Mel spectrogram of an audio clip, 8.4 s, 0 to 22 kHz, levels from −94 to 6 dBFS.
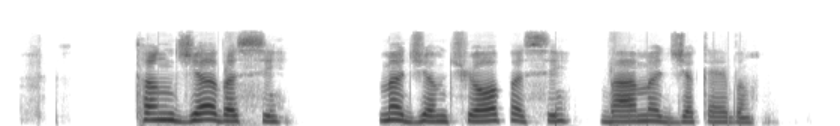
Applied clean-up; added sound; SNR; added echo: neural separator model SepFormer DNS4.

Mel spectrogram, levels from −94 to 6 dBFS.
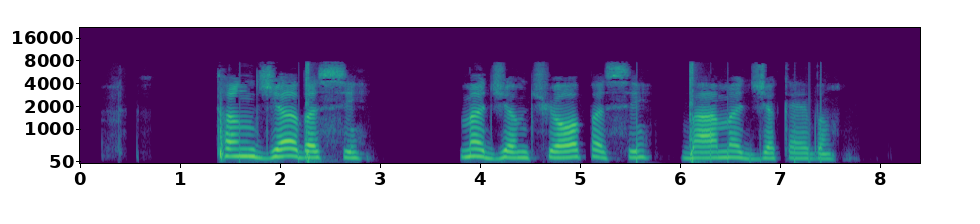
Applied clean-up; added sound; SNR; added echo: none; Thump, thud; 11 dB; none.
